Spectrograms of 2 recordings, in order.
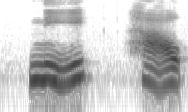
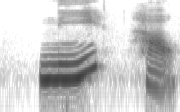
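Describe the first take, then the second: First: "你好" with both words in third tone, slowly; wrong nǐ hǎo. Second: "你好" with 你 rising as tone two, then 好 dipping, slowly; correct ní hǎo. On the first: Teacher shows the mistake learners make, slow. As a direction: say "你好" the wrong way, two dipping tones. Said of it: "we don't say". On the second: Teacher shows the correct tone change, slow. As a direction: say "你好" the right way, first word rising. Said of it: "we say". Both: Shown as a demonstration.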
